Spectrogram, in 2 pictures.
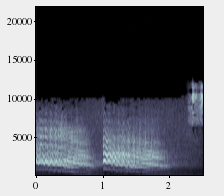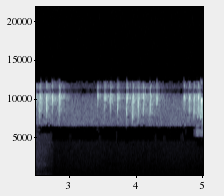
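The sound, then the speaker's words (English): Two loud, harsh calls of a New Zealand kea slide downward in pitch, one right after the other, then give way to a run of very high, thin New Zealand rifleman peeps in quick, uneven bursts. “The North Island brown kiwi has just joined New Zealand's kea and riflemen in a select club of birds that have had their complete genome sequenced.”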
